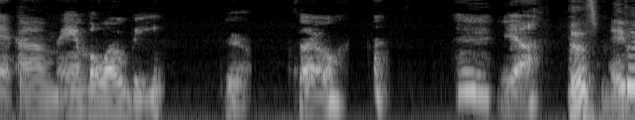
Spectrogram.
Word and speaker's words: Ambilobe: Yeah, and I've been saying Laube, right? No. Big mistake. You say it correctly. Say it correctly. Ambilobe.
